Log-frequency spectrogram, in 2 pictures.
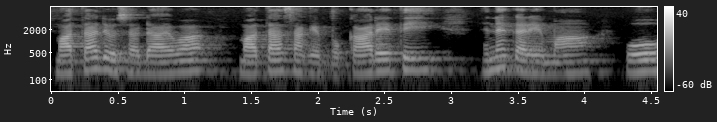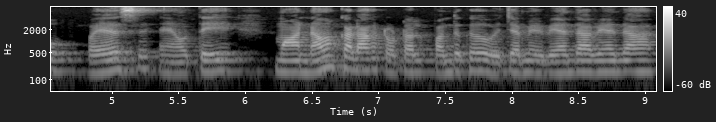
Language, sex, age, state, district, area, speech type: Sindhi, female, 60+, Maharashtra, Thane, urban, spontaneous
